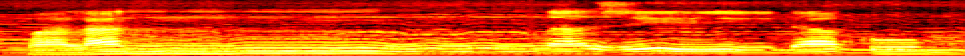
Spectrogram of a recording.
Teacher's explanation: Itu adalah contoh idgham bi gunnah atau idgham ma'al gunnah, memasukkan huruf dengan mendengung. Jadi huruf nunnya seolah-olah ada 2 dalam kalimat falan nazidakum. Kemudian dimasukkan huruf nunnya, nun 1 yang mati dengan huruf nun yang lain.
